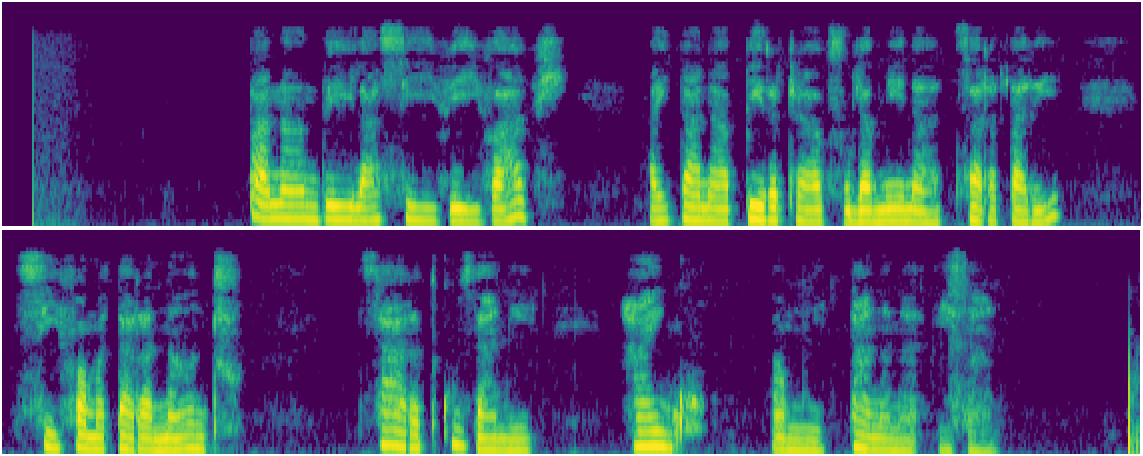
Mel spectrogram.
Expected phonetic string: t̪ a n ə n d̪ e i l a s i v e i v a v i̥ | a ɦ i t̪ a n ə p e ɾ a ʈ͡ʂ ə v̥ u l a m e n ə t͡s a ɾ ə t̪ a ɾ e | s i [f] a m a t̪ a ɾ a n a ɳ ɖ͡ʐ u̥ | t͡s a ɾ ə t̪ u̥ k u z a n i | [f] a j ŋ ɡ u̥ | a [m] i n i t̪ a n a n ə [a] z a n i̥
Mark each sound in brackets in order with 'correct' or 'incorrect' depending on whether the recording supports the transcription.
correct, incorrect: h, correct, incorrect: i

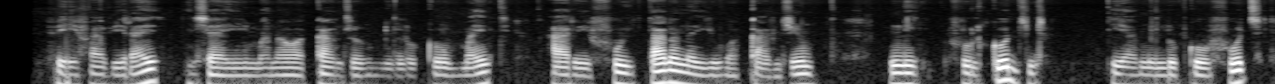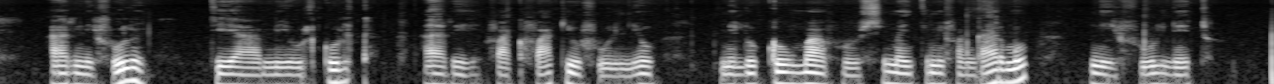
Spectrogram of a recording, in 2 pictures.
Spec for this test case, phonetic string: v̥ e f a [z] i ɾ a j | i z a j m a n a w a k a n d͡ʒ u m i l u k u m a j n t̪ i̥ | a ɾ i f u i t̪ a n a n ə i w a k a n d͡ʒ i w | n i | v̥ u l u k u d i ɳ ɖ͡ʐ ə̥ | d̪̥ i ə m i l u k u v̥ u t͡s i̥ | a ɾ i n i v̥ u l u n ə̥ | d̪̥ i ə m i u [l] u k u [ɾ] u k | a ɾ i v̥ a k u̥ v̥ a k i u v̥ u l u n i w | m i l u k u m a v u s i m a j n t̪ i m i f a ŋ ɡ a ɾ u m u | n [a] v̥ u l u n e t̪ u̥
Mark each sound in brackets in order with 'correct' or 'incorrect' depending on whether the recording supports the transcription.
incorrect: v, correct, incorrect: l, incorrect: i

